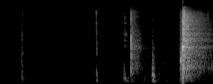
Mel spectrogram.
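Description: Tarot cards being shuffled: a few light clicks, then one sharp snap near the end as a card flies out of the deck.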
